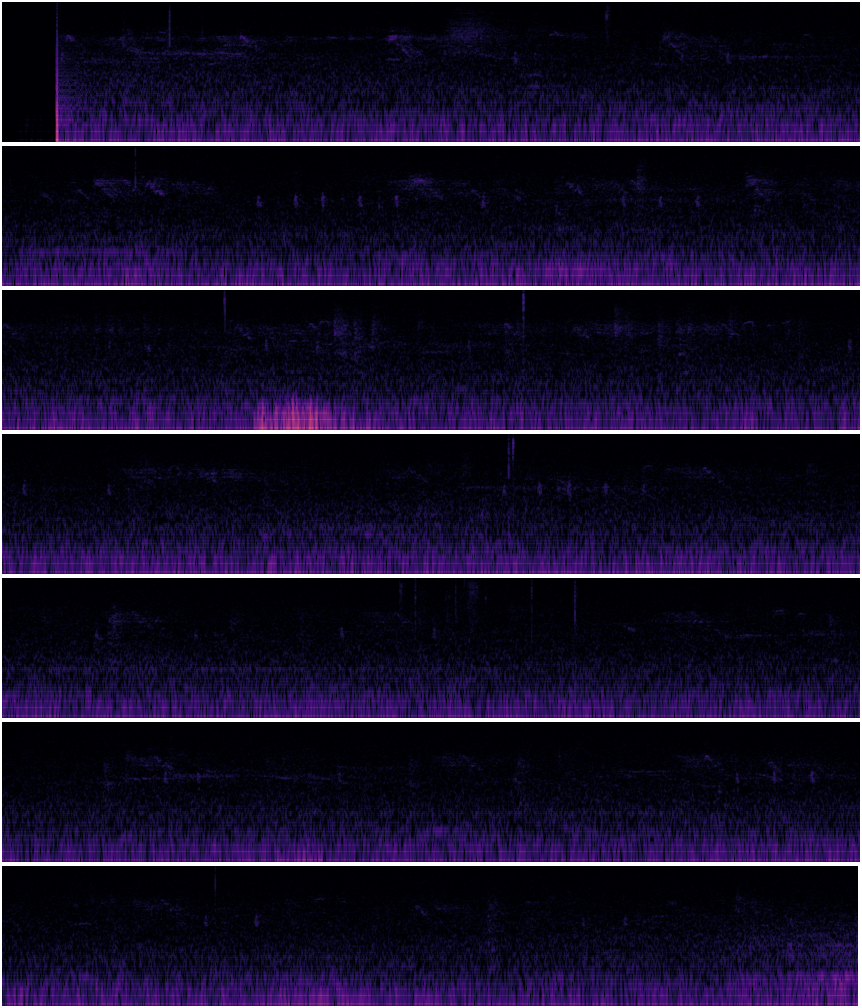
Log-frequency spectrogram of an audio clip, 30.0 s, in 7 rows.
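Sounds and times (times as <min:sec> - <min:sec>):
faint bird chirps: 0:00.3 - 0:29.7
low steady hum: 0:00.3 - 0:30.0.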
